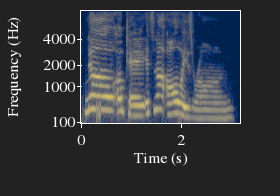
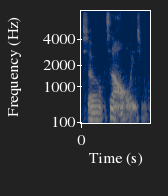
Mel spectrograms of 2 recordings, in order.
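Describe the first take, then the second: First: Loud outburst, drawn out at the end; loud reaction. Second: Much softer, lower voice; quiet restatement. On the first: Streamer blurting out a reaction to a claim, loud. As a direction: react loudly, stretching the words. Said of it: "I was just reacting". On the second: Streamer settling down after an outburst, quiet and low. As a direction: say it low and subdued. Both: Real, not acted.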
